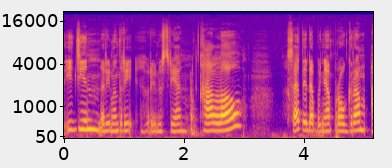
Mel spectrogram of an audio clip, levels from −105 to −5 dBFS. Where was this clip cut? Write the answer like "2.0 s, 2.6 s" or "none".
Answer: none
